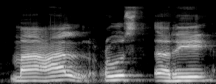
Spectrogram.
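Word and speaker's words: مَعَ الْعُسْرِ: জার রি মা আল উসরে হ্যাঁ কিভাবে শিখবো মা আল উসরে আরেকবার আমার সাথে পড়ুন মা আল উসরে এরপরে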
